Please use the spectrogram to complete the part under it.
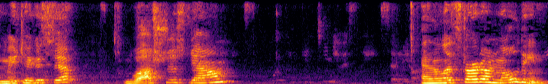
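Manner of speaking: speaking with food in mouth. Eating while talking, before taking a sip, talking with mouth full. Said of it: "as I'm talking with my mouth full".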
